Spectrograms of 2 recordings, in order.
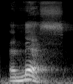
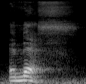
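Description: First: The stress is on the second syllable. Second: The stress is on the second syllable.

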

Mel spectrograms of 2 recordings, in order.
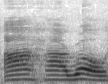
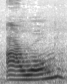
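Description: First: The h has a full, long vowel after it. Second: The h sound is left out entirely. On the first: "I just pronounced the hay with a full patach" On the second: "If you swallow the hay, you just say aron"

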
